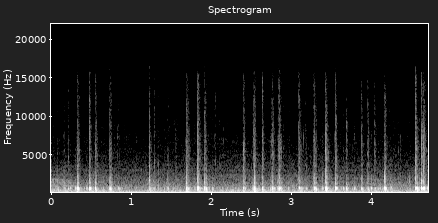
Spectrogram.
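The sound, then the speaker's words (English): Typing on a computer keyboard: faint, quick, irregular key clicks in short clusters, with brief gaps between runs. “I think I can type in here.”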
